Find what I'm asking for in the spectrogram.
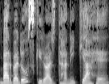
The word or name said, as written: बारबाडोस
